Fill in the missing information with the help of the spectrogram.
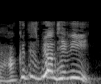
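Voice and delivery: high, loud shocked outburst; shocked viewer. Retold or imitated. Viewer reacting to gory TV, high shocked. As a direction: gasp out in disbelief. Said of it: "You say".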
